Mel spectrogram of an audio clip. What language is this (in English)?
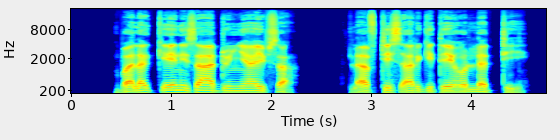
Oromo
